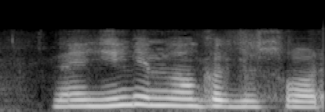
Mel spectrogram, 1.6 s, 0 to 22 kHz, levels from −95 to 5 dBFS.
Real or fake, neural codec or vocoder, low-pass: fake; codec, 16 kHz in and 24 kHz out, 0.6 kbps, FireRedTTS-2 codec; 7.2 kHz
